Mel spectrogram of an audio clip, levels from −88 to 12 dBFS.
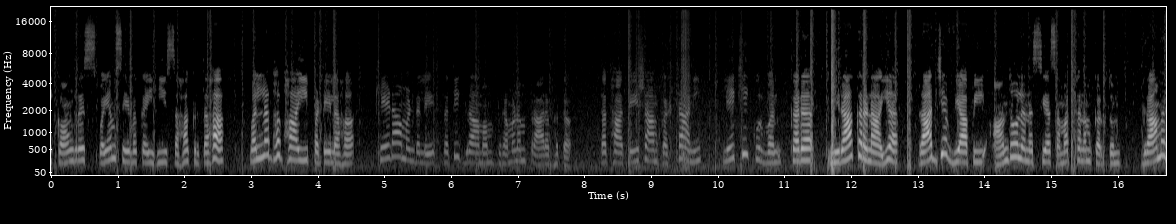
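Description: Right from the start there's overdone noise removal on the whole clip. The room noise behind the speech has been pushed down and broken up into little twinkling specks, and the quiet edges of the voice got dragged down with it.

Around 4.5 s the talker seems to lean back and the level drops by about 14 dB. From 4.92 to 7.58 s you hear the automatic gain rising to compensate, bringing voice and background up together by about 5 dB in a slow swell.

Near 10.5 s the talker moves again, and from 11.15 to 14.78 s there's automatic gain falling. The AGC eases its gain down by about 4 dB, and you can hear the voice and the background sink together over those few seconds.

Right near the end, from 15.24 to 15.35 s, there's a short burst of loose connector crackle. A worn or dirty contact is making and breaking, chopping the signal into an irregular scratchy crackle.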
